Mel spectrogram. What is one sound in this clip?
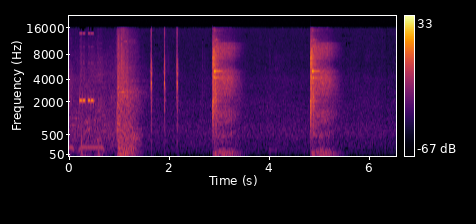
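Menu chimes and clicks sound.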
